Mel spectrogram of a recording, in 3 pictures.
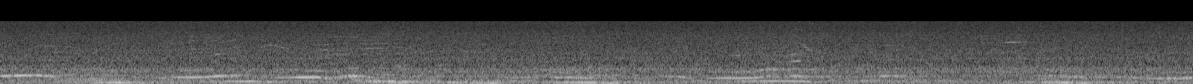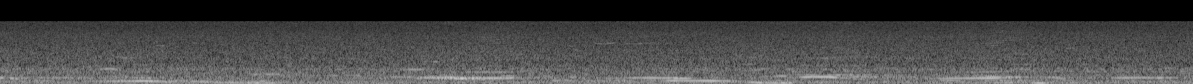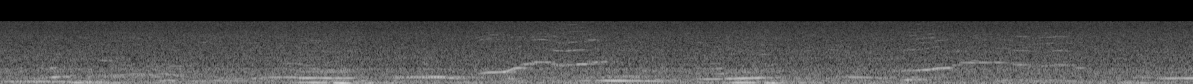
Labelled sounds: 3.6	3.9	humpback whale, 2.0 to 2.1 kHz
10.0	10.3	humpback whale, 2.7 to 2.8 kHz
13.0	13.3	humpback whale, 1.2 to 1.5 kHz
17.9	18.1	humpback whale, 2.5 to 2.8 kHz
29.1	30.7	humpback whale, 0.83 to 2.0 kHz
32.9	34.6	humpback whale, 0.80 to 3.7 kHz

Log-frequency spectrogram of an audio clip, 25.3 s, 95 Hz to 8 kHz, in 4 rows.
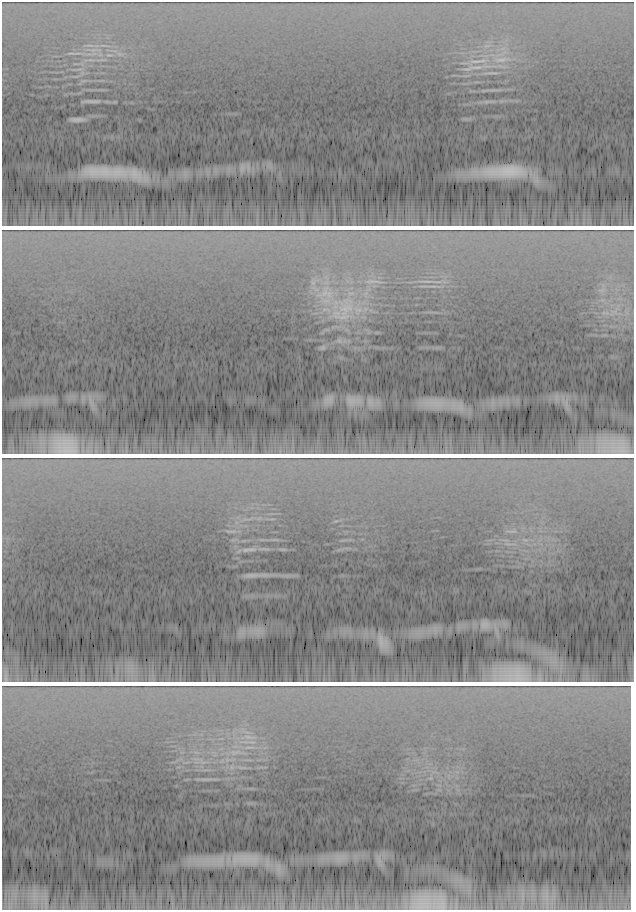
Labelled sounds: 0.3	1.3	humpback whale, 0.80 to 3.4 kHz
4.4	5.2	humpback whale, 1.0 to 3.4 kHz
9.6	10.8	humpback whale, 1.3 to 3.2 kHz
12.3	12.6	humpback whale, 1.3 to 1.8 kHz
14.8	15.6	humpback whale, 0.80 to 2.5 kHz
17.4	17.8	humpback whale, 1.4 to 1.7 kHz
20.6	21.2	humpback whale, 1.2 to 3.4 kHz
23.2	23.5	humpback whale, 0.93 to 1.3 kHz

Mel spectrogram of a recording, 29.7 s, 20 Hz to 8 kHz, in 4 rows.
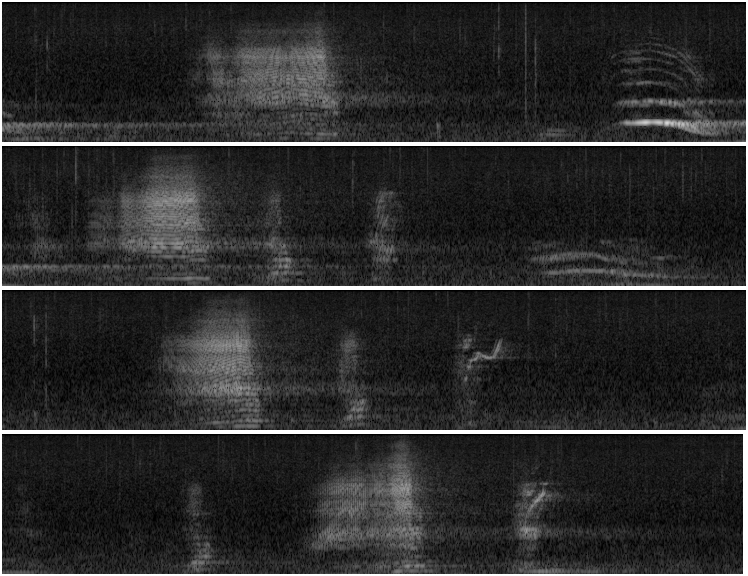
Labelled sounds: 2.0	2.6	humpback whale, 0.91 to 2.6 kHz
6.1	7.1	humpback whale, 0.78 to 3.3 kHz
16.6	17.4	humpback whale, 0.84 to 2.7 kHz
19.5	20.0	humpback whale, 1.4 to 2.7 kHz
25.4	25.8	humpback whale, 0.78 to 1.1 kHz
27.4	28.0	humpback whale, 0.78 to 2.3 kHz

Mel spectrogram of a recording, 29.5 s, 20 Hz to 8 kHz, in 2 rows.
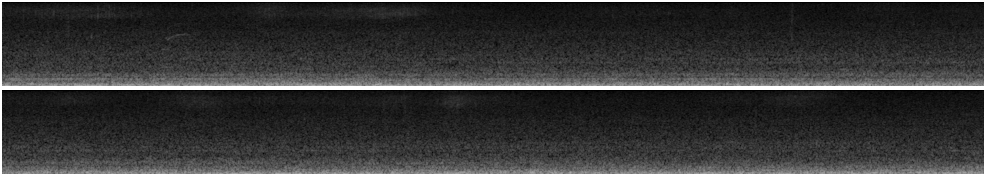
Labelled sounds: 2.3	2.8	killer whale, 1.4 to 2.6 kHz

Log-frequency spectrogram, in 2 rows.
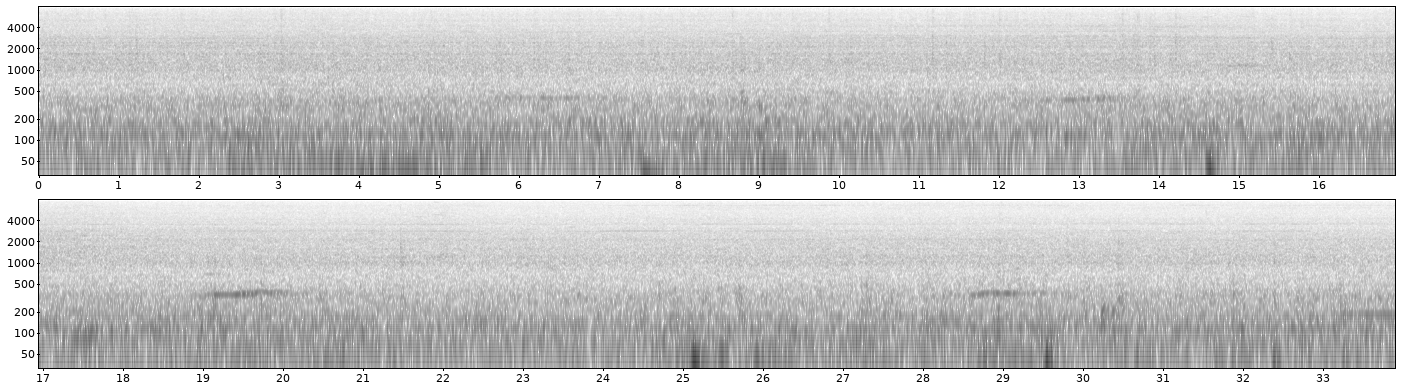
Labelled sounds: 19.1	19.9	humpback whale, 0.33 to 0.42 kHz
24.0	24.4	vessel noise, 6.5 to 6.6 kHz
28.6	29.0	humpback whale, 0.33 to 0.40 kHz

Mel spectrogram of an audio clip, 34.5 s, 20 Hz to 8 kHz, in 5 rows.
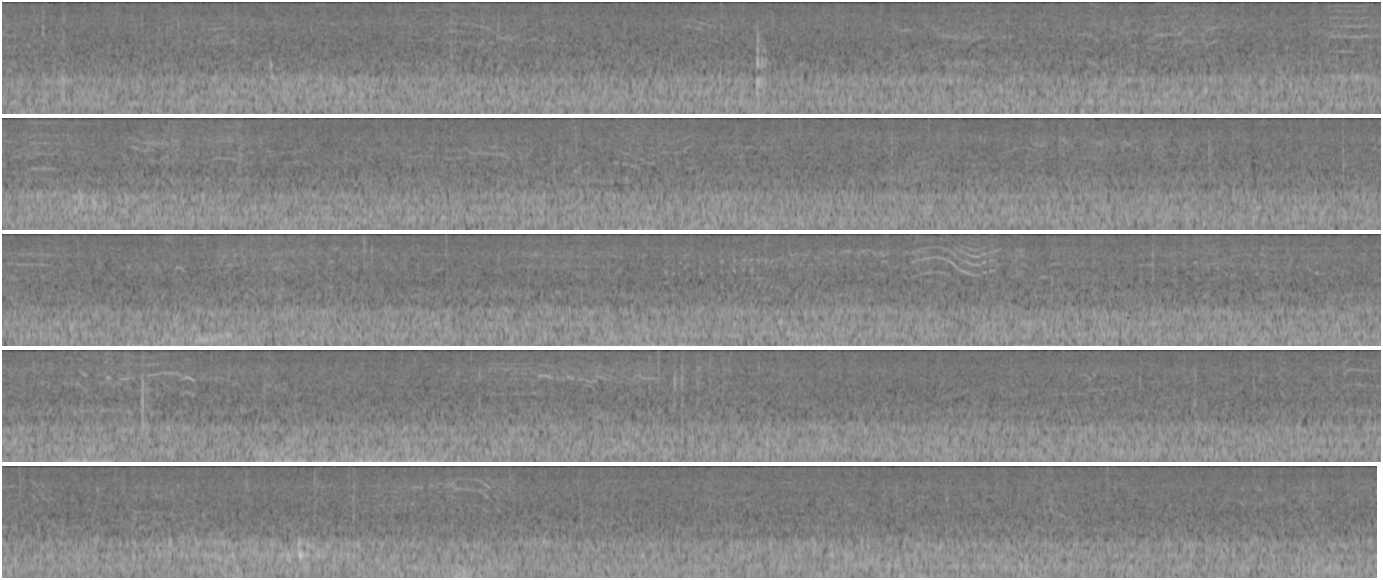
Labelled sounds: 4.7	4.9	Pacific white-sided dolphin, 2.6 to 3.3 kHz
7.0	7.3	Pacific white-sided dolphin, 4.9 to 5.0 kHz
13.8	14.1	Pacific white-sided dolphin, 3.3 to 3.6 kHz
17.4	17.7	Pacific white-sided dolphin, 3.6 to 4.1 kHz
18.3	18.6	Pacific white-sided dolphin, 3.1 to 4.2 kHz
23.1	23.7	Pacific white-sided dolphin, 3.2 to 5.5 kHz
27.4	27.7	Pacific white-sided dolphin, 4.4 to 4.7 kHz

